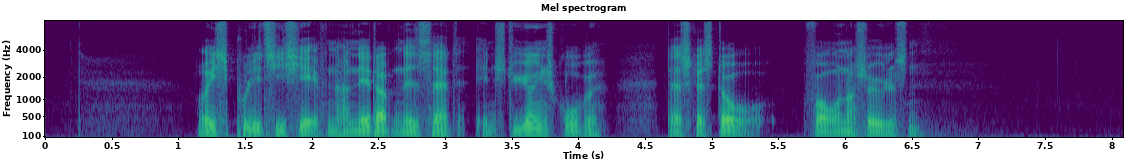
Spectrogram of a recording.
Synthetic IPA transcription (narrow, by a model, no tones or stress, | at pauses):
ʁispʰo̝lit͡sʰḭɕḛːfn̩ɦɑ̈nedɒ̽b̥ne̝ð̞ˠsæd̥e̝nsd̥yːɐʁeŋsɡ̥ʁub̥ə | d̥ɑ̈sɡ̥æsd̥ɔ̰̽ː | fɒ̽ɔ̽nɐsø̰ɪl̩sn̩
